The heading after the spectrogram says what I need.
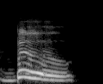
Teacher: we really want to try to keep the b with the vowel boo and then pull away the final consonant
